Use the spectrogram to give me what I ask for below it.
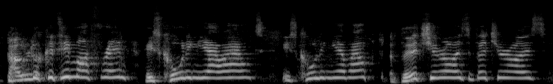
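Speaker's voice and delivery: high, carnival barker calling out to the crowd; hype man announcer. Acted. Hype man calls the crowd to the shin-kicking, barker voice. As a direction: gather them round like a fairground crier.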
